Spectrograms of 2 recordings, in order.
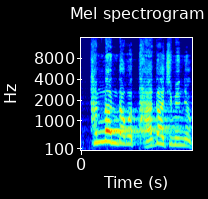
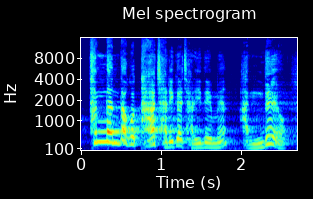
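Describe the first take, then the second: First: Louder, higher cry on 탐난다고; fervent peak of the sermon; preaching peak. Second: Louder sermon emphasis; preacher building up; loud preaching. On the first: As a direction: shout 탐난다고 at the congregation. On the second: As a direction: press the point on 탐난다고. Repeated line, builds. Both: Acted.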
